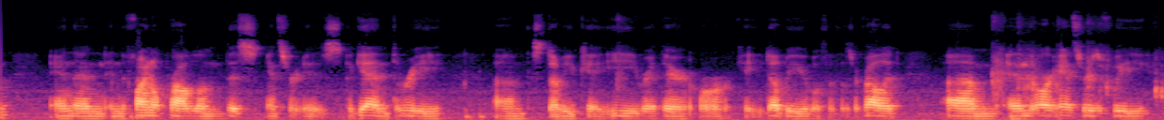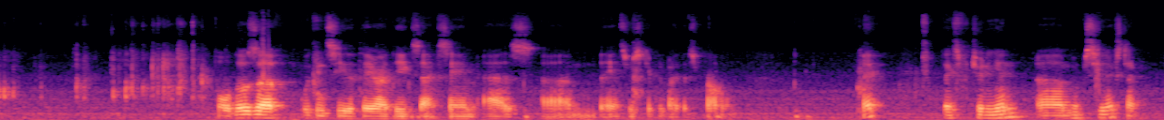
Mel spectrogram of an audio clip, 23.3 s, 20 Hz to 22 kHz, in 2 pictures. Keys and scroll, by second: 10.7-13.9 typing.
